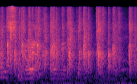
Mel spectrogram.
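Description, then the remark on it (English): A live audience at a show at the Old Red Lion in Angel, Islington claps and applauds steadily throughout, a dense crowd sound, with a voice speaking over the applause. “Clap yourselves. You are all stars in our eyes, of course.”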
